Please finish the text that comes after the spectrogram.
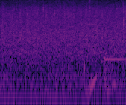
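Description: Quiet, even rainfall in the game Until Then makes a constant soft hiss of drops, with a couple of brief faint tonal blips near the end.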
